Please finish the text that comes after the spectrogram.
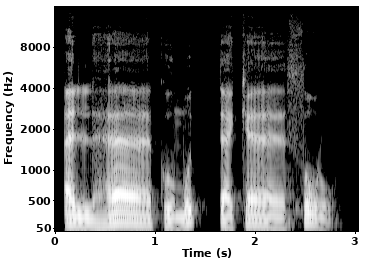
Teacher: Ressortez la langue, posez-la sur les incisives supérieures et la lettre ro, prononcez-la de façon emphatique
